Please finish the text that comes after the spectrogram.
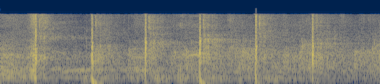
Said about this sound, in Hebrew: כפיים.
